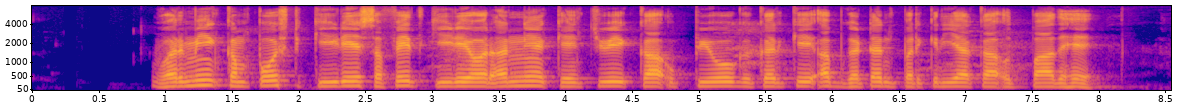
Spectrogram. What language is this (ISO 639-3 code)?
hin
